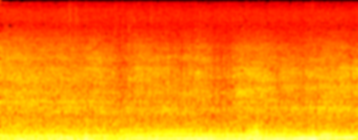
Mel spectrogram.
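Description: A train locomotive running with a steady low rumble that swells slightly near the end.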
